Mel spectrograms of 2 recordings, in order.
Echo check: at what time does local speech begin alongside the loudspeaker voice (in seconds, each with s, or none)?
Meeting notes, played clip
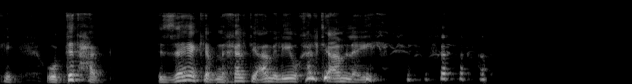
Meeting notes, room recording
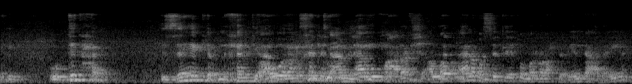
2.5 s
